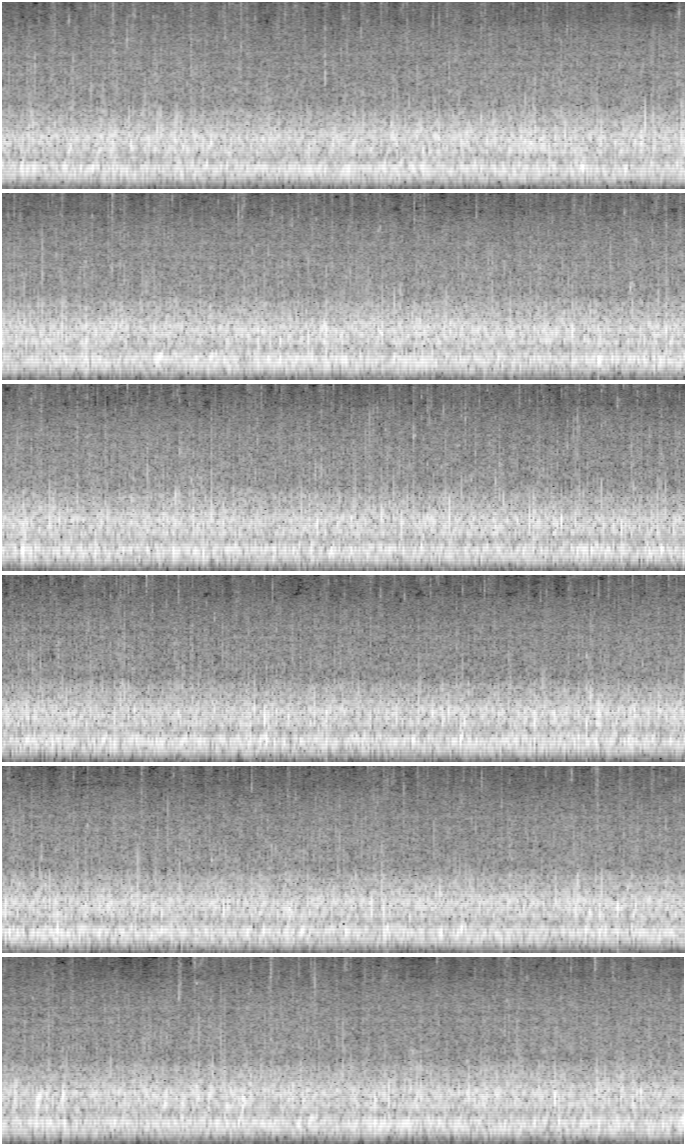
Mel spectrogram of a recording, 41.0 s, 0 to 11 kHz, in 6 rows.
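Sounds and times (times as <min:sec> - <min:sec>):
geyser water boiling and splashing: 0:00.0 - 0:40.9.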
